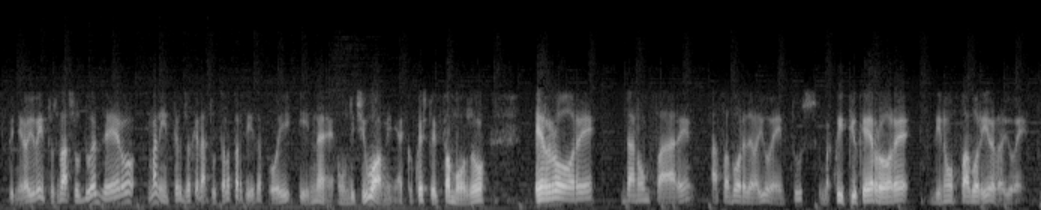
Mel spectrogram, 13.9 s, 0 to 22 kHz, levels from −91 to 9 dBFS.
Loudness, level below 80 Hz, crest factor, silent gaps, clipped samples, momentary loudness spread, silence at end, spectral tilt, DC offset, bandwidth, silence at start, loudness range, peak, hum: -24 LUFS; -64 dBFS; 22 dB; none; under 0.1%; 15 LU; 0.25 s; -7.5 dB/octave; under 0.1%; 6 kHz; 0.1 s; 7 LU; -2 dBFS; none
